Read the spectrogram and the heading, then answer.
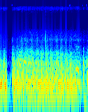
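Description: Gunfire from army troops near a river on the way into Seoul: a loud, dense, continuous rattle of rapid shots, like machine-gun fire, with a brief gap near the start.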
